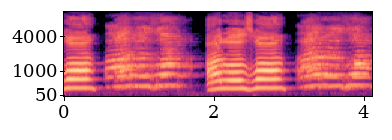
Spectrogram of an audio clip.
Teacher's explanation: أرض. را یہاں پہ موٹی پڑھی جائے گی کیونکہ را ساکن ہے، اس سے پہلے زبر کی حرکت ہے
